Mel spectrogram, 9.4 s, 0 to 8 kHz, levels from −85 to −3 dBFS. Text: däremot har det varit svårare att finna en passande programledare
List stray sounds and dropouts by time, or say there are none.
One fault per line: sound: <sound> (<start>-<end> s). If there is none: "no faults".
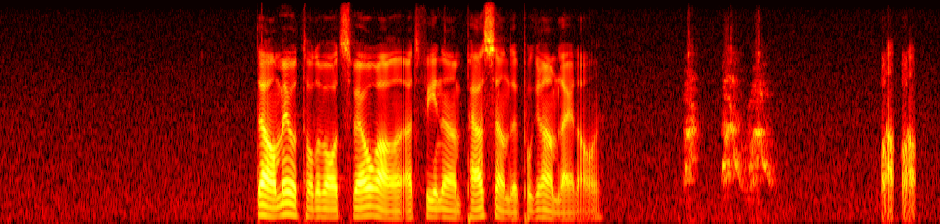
sound: bark (6.8-7.9 s)
sound: laugh (8.8-9.2 s)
